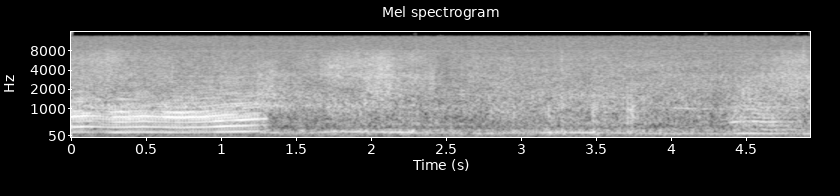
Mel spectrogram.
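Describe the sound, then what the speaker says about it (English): An Opel Ascona rally car at the 1985 Hellendoorn Rally in Holland roars past very close, its engine note loud and strained, then rising again as it draws away with steady mechanical roar. "Through comes the Opel, running as near as possible to our camera"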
